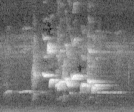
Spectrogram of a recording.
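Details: A brief, lively budgerigar warble of bright, tangled whistled notes over a steady thin tone, lasting under a second.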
